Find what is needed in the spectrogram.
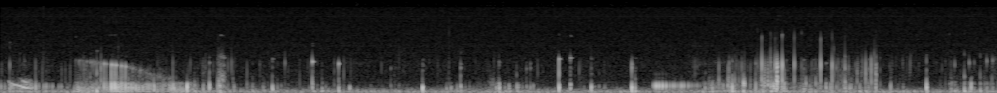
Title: Stomach growling from peanut butter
